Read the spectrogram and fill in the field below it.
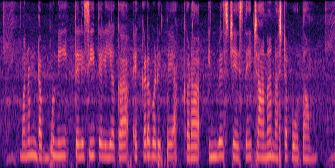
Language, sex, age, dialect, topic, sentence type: Telugu, female, 18-24, Central/Coastal, banking, statement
